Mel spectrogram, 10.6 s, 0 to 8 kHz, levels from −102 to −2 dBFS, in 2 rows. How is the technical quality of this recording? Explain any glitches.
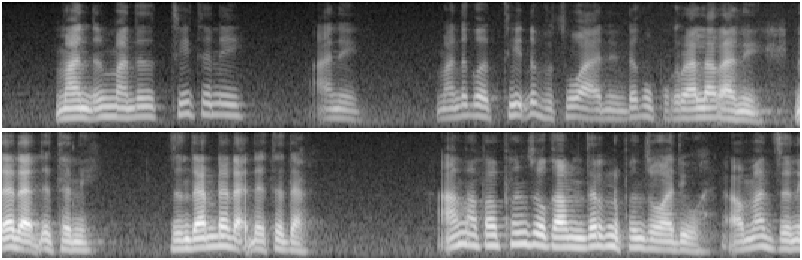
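The one glitch is automatic gain rising, from 0.6 to 5.16 s. Around 0.5 s the talker moves back and the level at the microphone drops by about 14 dB. The gain control reads this as a quiet input and raises its gain by about 7 dB over several seconds. The voice and the room noise swell together, so the background gets louder along with the speech. That doesn't make up for the whole drop. The talker shifts again near 4.5 s.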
